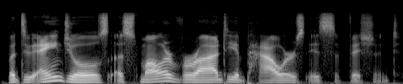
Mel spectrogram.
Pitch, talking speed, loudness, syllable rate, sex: 105 Hz, 150 wpm, -18 LUFS, 4.4 syllables/s, male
